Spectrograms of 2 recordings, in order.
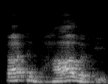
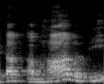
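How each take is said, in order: First: "তৎভাবতি" read as one fused word, no vowel after তৎ; as written, run together. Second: "তৎ অভাবতি" split into two words, with a clear "অ" before ভাবতি; correct pronunciation. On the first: Teacher reading out the fused written form to students, run together. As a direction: say "তৎভাবতি" straight through as spelt, "tɔt-bhabti". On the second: Teacher showing students the right pronunciation, carefully split. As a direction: say "তৎ অভাবতি" as "tɔtɔ obhabti", separating the two words. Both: Shown as a demonstration. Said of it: "উচ্চারণটা এরকম হবে".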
